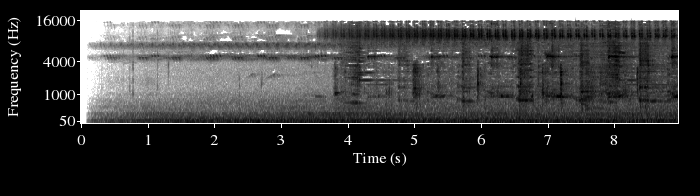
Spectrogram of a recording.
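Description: Insects chirping in a steady, cricket-like pulsing trill, joined about three and a half seconds in by a denser, higher trill, over a low rumble that slowly grows louder. From about four seconds in, short clicks and tinkling sounds come in over the chirping.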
